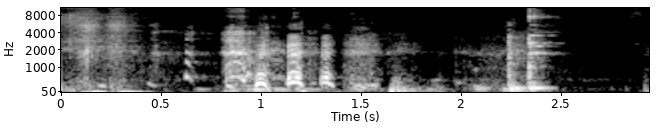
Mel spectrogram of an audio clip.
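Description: Someone bangs pots and pans together in a quick, irregular burst of metallic clanks, moderately loud, with no one talking.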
